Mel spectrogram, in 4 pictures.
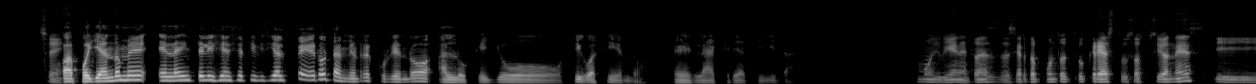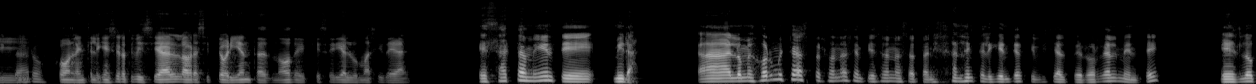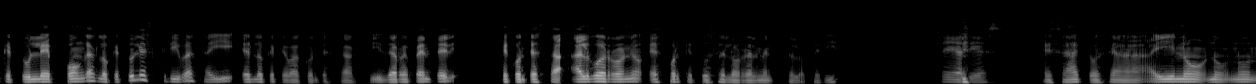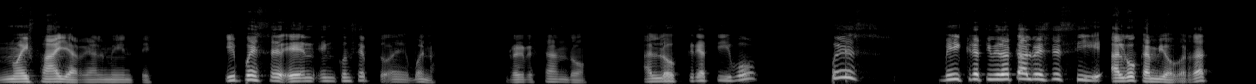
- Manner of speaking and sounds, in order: laughing while speaking: "satanizar"; other noise
- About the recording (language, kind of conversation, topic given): Spanish, podcast, ¿Cómo ha cambiado tu creatividad con el tiempo?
